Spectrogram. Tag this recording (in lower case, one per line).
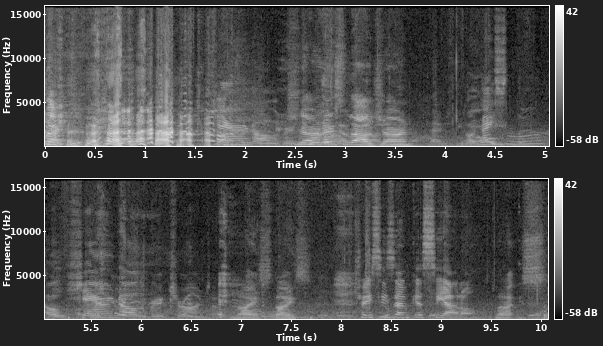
speech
